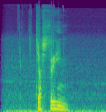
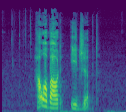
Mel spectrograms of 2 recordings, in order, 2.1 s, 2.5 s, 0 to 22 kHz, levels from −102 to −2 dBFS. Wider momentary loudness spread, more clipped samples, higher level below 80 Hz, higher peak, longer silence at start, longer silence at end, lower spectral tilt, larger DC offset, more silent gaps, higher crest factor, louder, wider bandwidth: first, 24 LU vs 15 LU; first, 0.2% vs under 0.1%; first, -28 dBFS vs -62 dBFS; first, 0 dBFS vs -4 dBFS; second, 0.05 s vs 0.7 s; second, 0 s vs 0.8 s; first, -6.5 dB/octave vs -3 dB/octave; first, 0.9% vs under 0.1%; neither; about the same, 16 dB vs 20 dB; first, -12 LUFS vs -20 LUFS; about the same, 16 kHz vs 15.5 kHz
